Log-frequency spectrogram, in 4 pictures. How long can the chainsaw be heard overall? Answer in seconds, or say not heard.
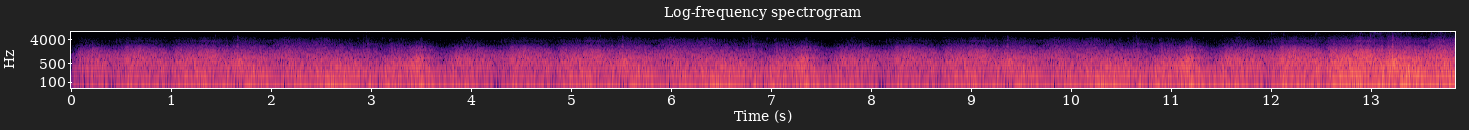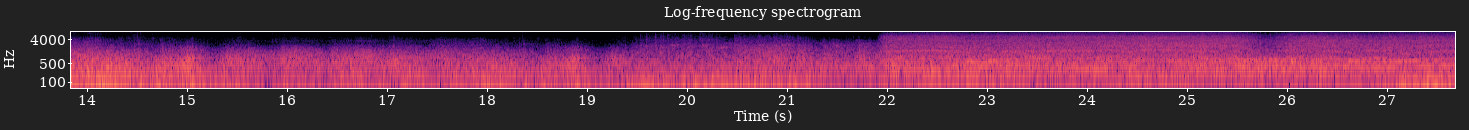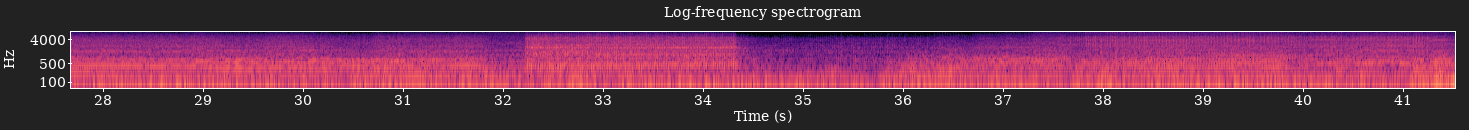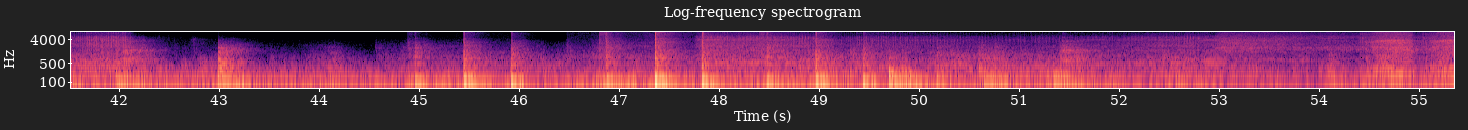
28 s.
